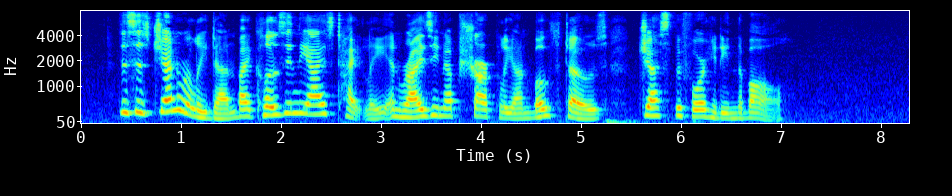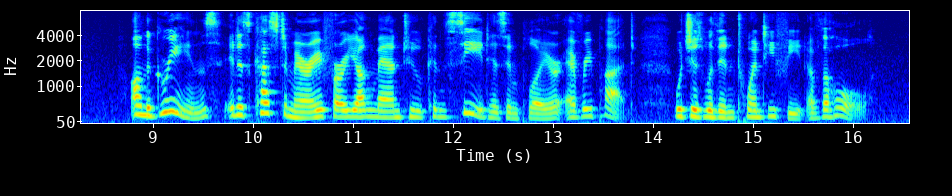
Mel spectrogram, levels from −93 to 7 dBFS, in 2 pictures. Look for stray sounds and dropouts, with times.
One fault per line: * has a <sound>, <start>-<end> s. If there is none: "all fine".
all fine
